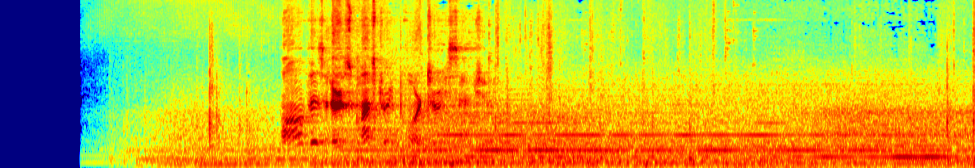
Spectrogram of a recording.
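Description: A low mechanical drone hums in a large hall.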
